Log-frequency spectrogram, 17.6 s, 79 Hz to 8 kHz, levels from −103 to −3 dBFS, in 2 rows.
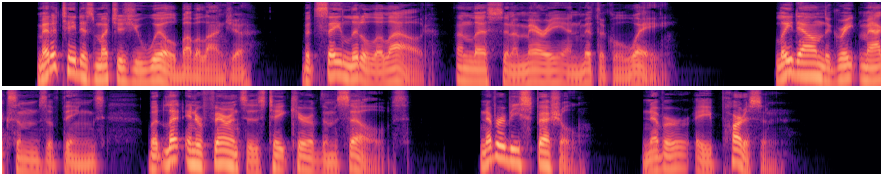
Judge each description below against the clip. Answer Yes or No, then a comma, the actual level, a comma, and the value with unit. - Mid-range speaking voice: No, low, 100 Hz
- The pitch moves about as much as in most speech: No, wide, 7.9 semitones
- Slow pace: Yes, slow, 130 wpm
